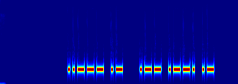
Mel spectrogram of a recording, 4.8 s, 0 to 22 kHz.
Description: Morse code, heard as a keyed tone, about 25 wpm, 700 Hz. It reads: 2A WPA
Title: Field Day Exchanges - 25wpm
